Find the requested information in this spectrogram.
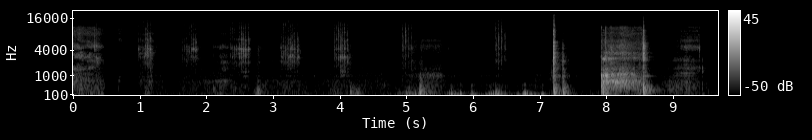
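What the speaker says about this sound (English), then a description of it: "So we have a 17 millimeter that we're going to torque down to 65 foot-pounds" A torque wrench on a 17 mm bolt tightens a Toyota RAV4 rear disc brake mounting bracket to 65 foot-pounds. Quiet, close ratcheting clicks come in short spaced bursts, ending in a louder final burst.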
